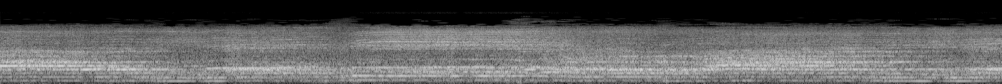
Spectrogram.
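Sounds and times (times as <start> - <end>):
group chanting in unison: 0.0 - 10.0.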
